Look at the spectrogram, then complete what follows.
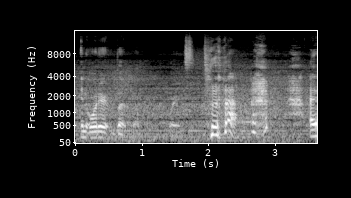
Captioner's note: laughs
